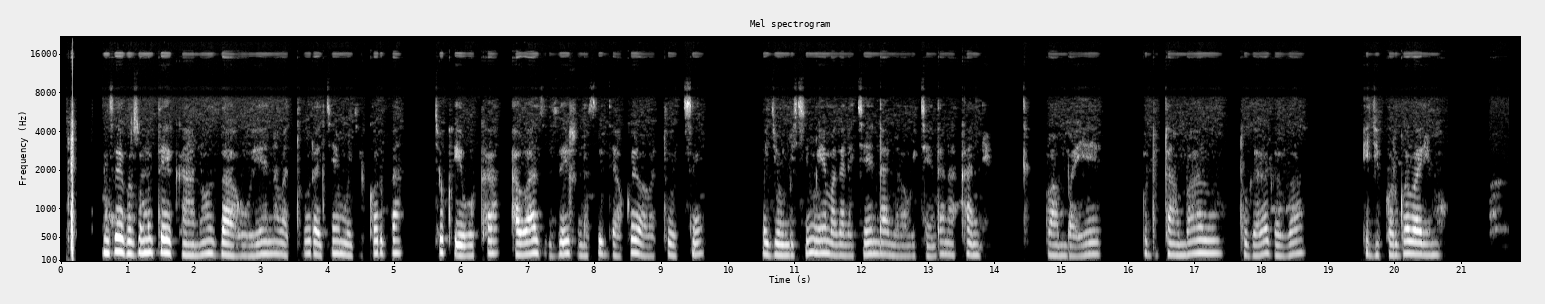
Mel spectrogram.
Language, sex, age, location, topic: Kinyarwanda, female, 18-24, Nyagatare, government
